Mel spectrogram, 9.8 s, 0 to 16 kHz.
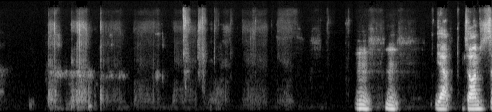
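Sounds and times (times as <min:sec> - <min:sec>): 
person slurping olive oil while tasting it: 0:00.9 - 0:05.3
speech: 0:07.1 - 0:09.8.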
